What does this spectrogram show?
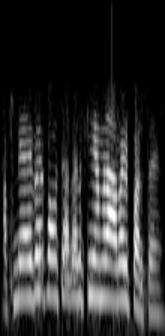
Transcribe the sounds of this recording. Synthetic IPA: əpneəjbəlpə̃ũt͡ʃabelkiɦəmɾaːbəlpəɾt̪ɛ

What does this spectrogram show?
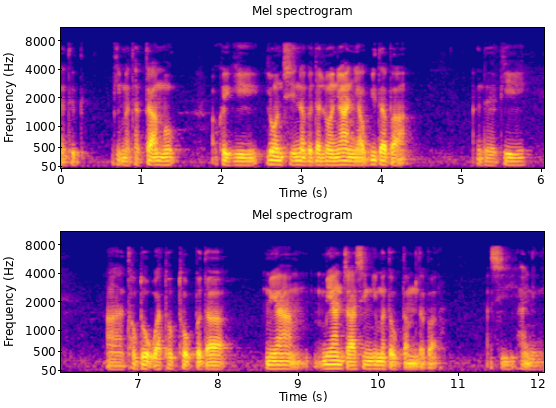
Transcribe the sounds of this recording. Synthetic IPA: ɐ̰du | ɡimɐtʰɐk̚tɐɐmuk̚ | ɐ̰kʰojɡilonsinɐbɐdɐlonjanja̰wbidɐbɐ̰ | ɐ̰duɡi | tʰɐwdok̚watʰok̚tʰok̚pɐdɐ | mijamːijant͡ʃasiŋɡimɐtɐw̚tɐmdɐbɐ̰ | ɐsiha̰jniŋi

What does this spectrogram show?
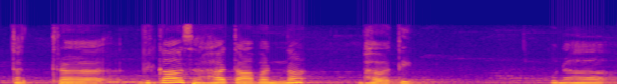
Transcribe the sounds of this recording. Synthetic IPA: t̪ɐt̪ɾɐʋikaːsɐɦɐt̪aːʋɐnːɐbʱɐʋɐt̪i | punɐɦɐ

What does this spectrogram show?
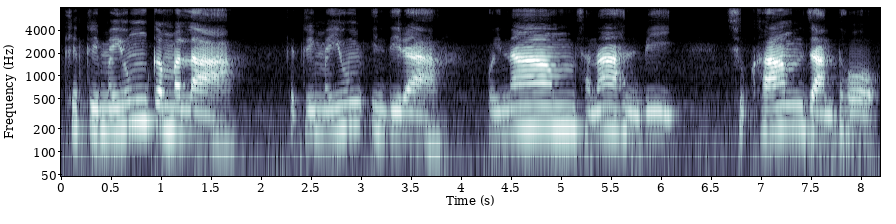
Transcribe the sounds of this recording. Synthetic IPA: kʰetɾimajumkamala | kʰetɾimajumindiɾa | ɔjnamsanaɦanbi | sukʰamd͡ʒandʱɔ

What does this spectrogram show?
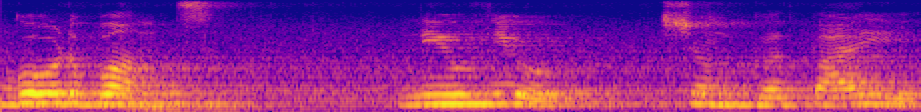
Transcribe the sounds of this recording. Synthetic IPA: ɡoɽbənt͡s | niwjo | ɕəŋkət̪pai

